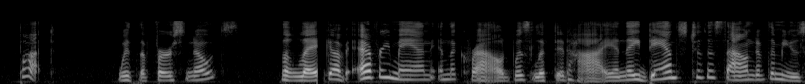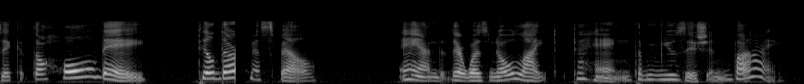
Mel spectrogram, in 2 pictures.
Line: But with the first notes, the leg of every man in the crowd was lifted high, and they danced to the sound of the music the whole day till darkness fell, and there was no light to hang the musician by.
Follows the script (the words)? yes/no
yes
